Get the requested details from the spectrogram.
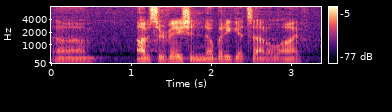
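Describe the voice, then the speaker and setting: With audible room echo, a man speaks at a fairly slow pace in a medium pitch and fairly even intonation. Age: 70s. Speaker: memoir coauthor. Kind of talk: book talk conversation. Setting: outdoor stage with audience. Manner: halting, many fillers.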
